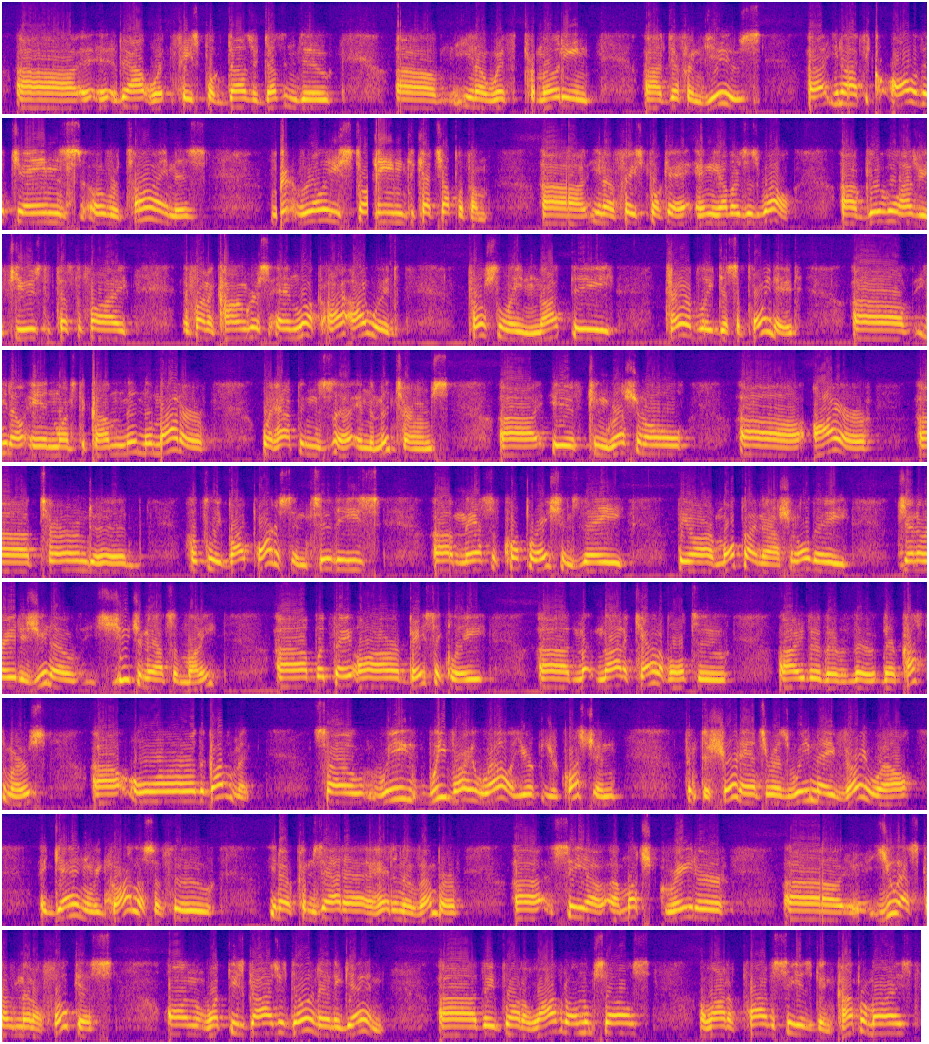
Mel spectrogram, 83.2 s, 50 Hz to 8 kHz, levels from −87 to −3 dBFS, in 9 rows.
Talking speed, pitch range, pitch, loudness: 135 wpm, 175-230 Hz, 190 Hz, -14 LUFS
